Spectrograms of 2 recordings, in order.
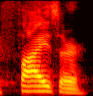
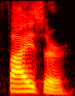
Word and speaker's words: Pfizer: is the this word pfizer is pronounced with an f there's no p we don't say we say pfizer pfizer yeah so it's a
